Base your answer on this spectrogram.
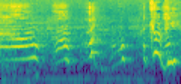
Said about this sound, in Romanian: ai auzit? Tușește copilul? Da.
